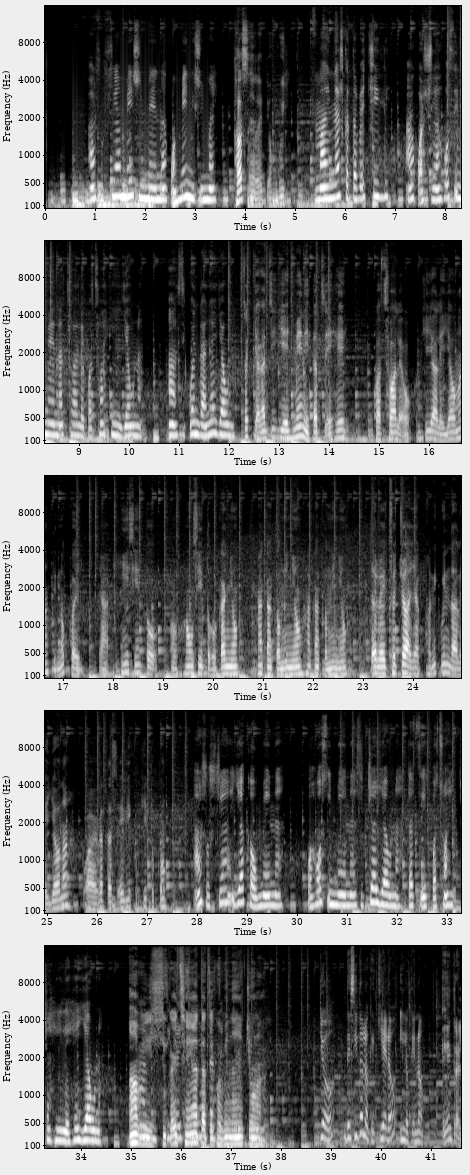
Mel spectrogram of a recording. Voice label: Mazateco; Yo decido en Lenguas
